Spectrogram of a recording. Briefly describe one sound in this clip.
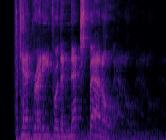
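A man speaks loudly into a microphone, with a ringing echo.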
